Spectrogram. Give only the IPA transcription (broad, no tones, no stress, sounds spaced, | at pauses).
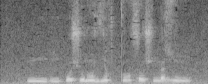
ŋ y ɲ b ɐ ɲ p ɔ ʃ o ɾ ɔ̃ zʲ ɐ̃ ʃ tˤ ã s ɔ ʃ ŋ a ɮ ũ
